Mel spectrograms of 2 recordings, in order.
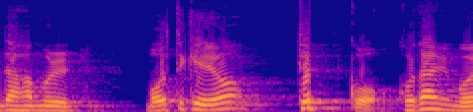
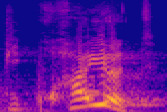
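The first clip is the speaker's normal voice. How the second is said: high-pitched mock rebuke; imitated hushing; 8 semitones higher than usual. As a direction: shush them, acting the passers-by. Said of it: "지나가던 사람들이 좀 잠잠하라고". (잠잠하라는 행인들을 흉내 내듯 높게)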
